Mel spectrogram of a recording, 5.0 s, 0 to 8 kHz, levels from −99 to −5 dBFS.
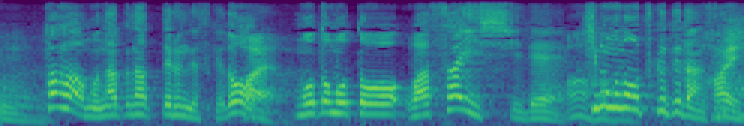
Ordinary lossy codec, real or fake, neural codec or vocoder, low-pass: none; real; none; 7.2 kHz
